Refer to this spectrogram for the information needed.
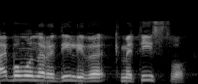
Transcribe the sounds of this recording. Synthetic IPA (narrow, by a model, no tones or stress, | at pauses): ajboːmɔnaɾɛd̪iːliʋəkmɛt̪iːst̪ʋɔ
